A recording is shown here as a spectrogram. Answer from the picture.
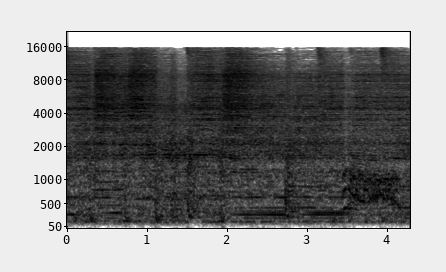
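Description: Live hardcore/metal band playing loud: distorted electric guitar, bass guitar and drum kit in an instrumental stretch without vocals, with held chords in the middle.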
